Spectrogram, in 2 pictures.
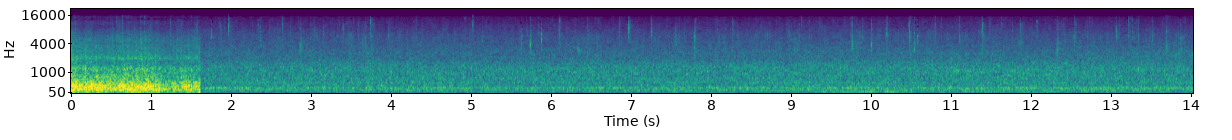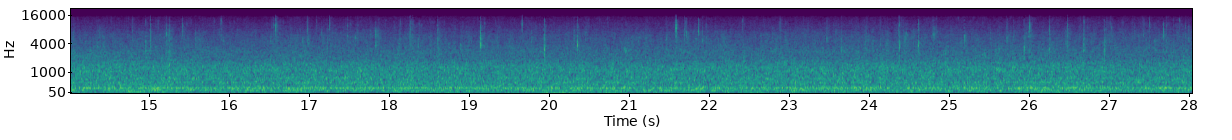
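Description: Steady rain on a window pane: an even hiss with scattered faint drop ticks. A louder, deeper rush of rain cuts off abruptly about a second and a half in.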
